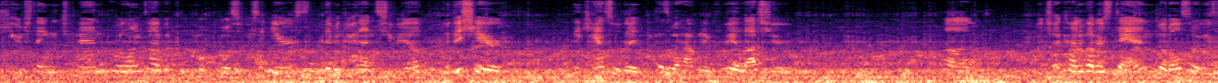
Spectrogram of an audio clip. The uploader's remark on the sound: In the car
